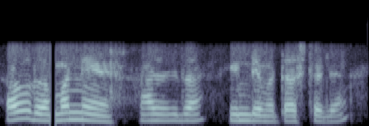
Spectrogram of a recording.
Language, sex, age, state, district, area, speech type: Kannada, male, 18-30, Karnataka, Udupi, rural, conversation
